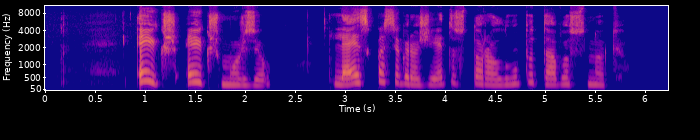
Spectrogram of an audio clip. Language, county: Lithuanian, Klaipėda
